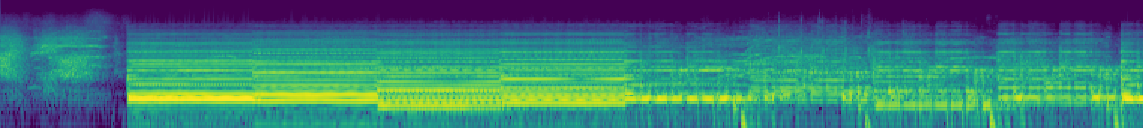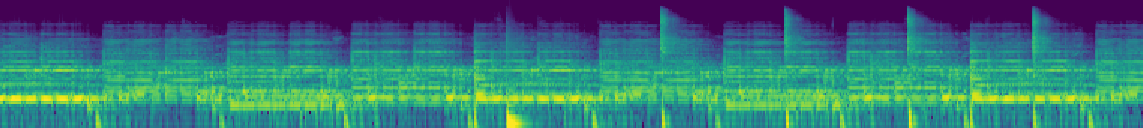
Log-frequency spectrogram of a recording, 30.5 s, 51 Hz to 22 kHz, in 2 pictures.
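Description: Live-looped beatbox music built on a BOSS RC-505mkII loop station. It opens about two seconds in with held chords that change every second or so. A beat comes in about eight seconds in, and sharp snare-like hits join it in the last few seconds.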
